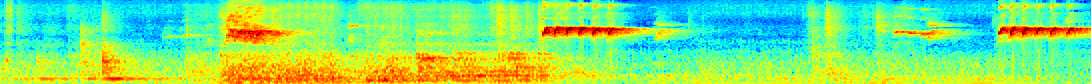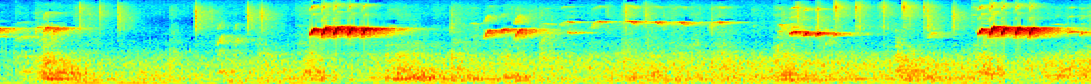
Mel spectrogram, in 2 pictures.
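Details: A brooding female Gloster canary begs the male for food with short, high, rapid chattering bursts, repeated about every two seconds; a breeding pair.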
